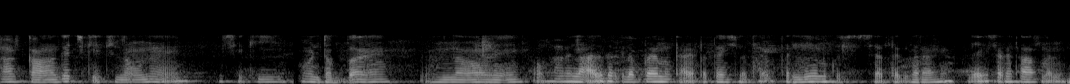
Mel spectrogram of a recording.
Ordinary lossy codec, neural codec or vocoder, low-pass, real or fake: AAC, 16 kbps; vocoder, 44.1 kHz, 80 mel bands, Vocos; 7.2 kHz; fake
